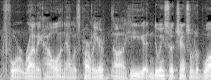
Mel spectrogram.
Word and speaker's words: Parlier: I believe it's Parlier. Parlier? That's what the family said.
